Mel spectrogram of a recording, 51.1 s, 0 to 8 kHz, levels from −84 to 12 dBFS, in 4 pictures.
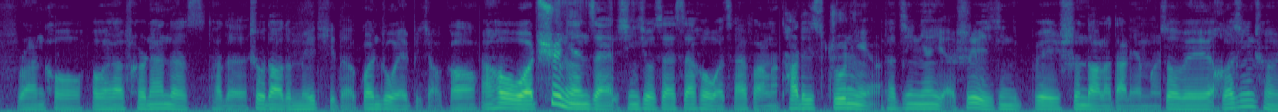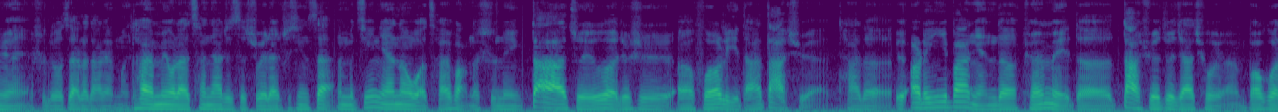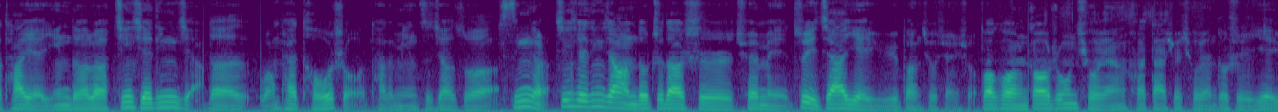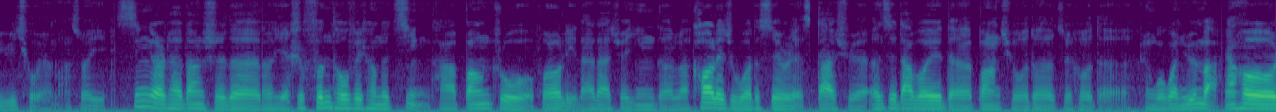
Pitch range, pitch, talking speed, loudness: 95-110 Hz, 105 Hz, 325 characters per minute, -30 LUFS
